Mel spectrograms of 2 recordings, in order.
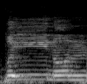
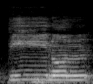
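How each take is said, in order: First: तीनुन with a thick, heavy तो; full jerked to in तीनुन; heavy emphatic to. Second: तीनुन with a light, thin ता. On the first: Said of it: "दूसरे में तो है". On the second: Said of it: "पहले में ता है". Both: Shown as a demonstration.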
